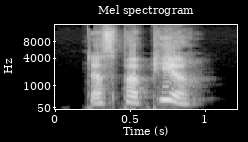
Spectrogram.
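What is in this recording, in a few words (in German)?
"paper", German; gcompris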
